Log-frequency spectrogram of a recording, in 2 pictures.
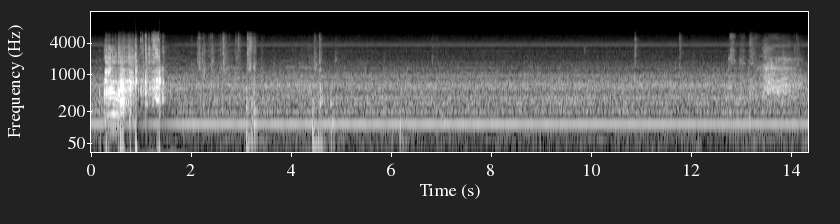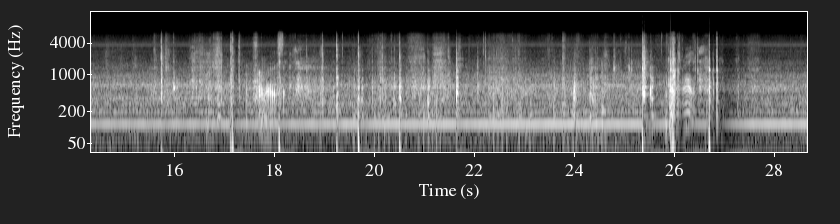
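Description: A steady low hum throughout, with scattered clicks and handling knocks as laptop power cords and a mouse are plugged in, and a few short bursts of muffled speech.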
